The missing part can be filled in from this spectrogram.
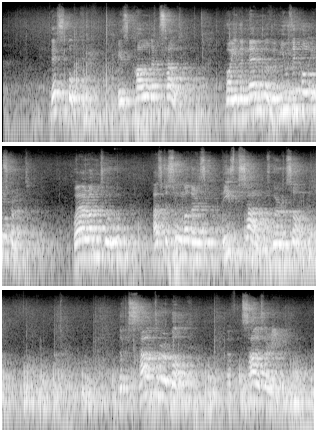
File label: Narration; The Psaltery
